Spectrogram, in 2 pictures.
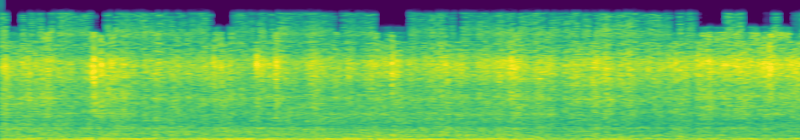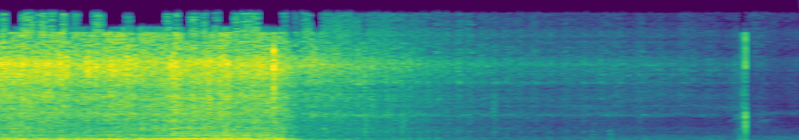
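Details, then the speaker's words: Lawnmower on its first test after repair: the motor drones with an uneven, wavering hum for about five seconds, then winds down. The blade and shaft are not spinning together; the blade slips on the shaft. "okay so um it's not working it started making those noises again and you can see although it's tight the blade is still the blade and the the shaft are not spinning at the same time"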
